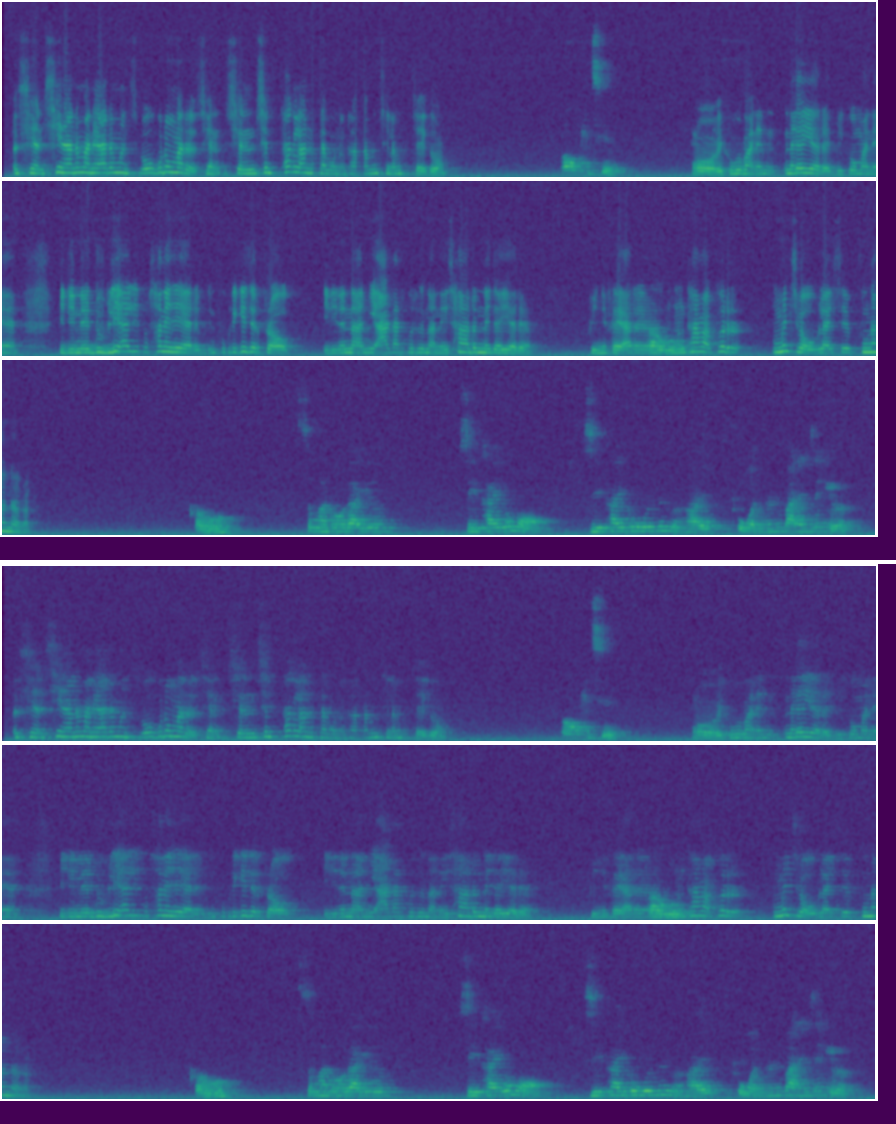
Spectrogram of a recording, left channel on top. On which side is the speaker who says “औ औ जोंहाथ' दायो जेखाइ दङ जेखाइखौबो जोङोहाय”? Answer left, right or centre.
Left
